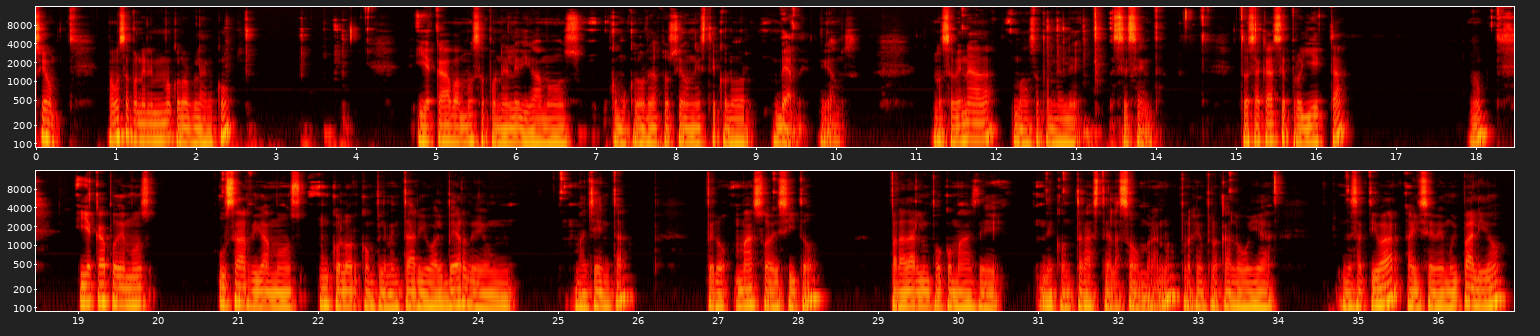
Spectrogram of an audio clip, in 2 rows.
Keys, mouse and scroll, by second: 2.3 ctrl+c, 3.5 ctrl+v, 4.9 click, 9.3 click, 11.4 click, 12.3-13.5 typing, 20.7 click, 24.9 click, 27.5 click, 31.1 click, 33.2 click, 34.5 m.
